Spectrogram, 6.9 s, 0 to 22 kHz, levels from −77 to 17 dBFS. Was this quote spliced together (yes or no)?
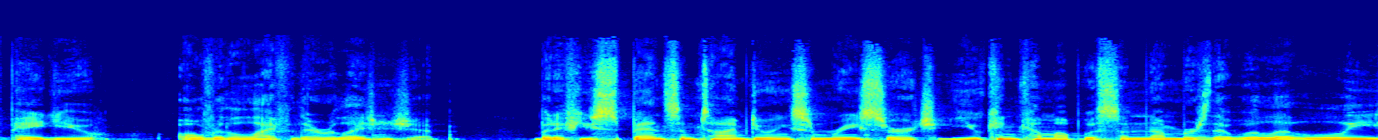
yes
